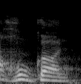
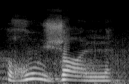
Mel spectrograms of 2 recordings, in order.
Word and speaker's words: rougeole: La rougeole. Donc, vous voyez, la rougeole. Pardon? La rougeole. J'ai intercalé un E entre G et O pour pouvoir prononcer correctement le mot la rougeole.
